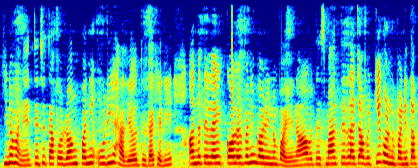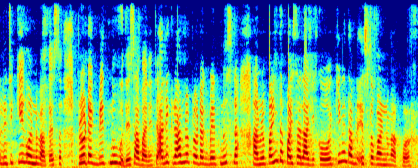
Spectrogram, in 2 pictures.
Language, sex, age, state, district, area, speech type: Nepali, female, 18-30, West Bengal, Darjeeling, rural, spontaneous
